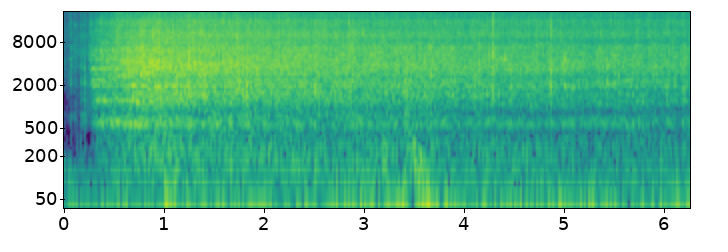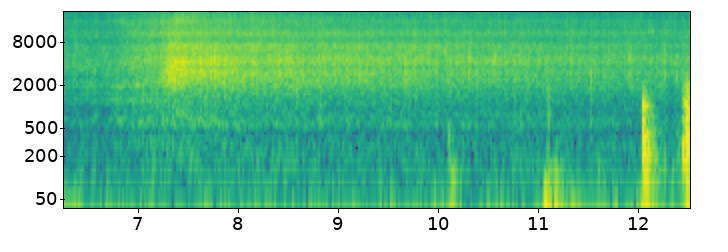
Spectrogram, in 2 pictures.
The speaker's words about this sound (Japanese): 油をひいたら焼きましょう。パテを入れて、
